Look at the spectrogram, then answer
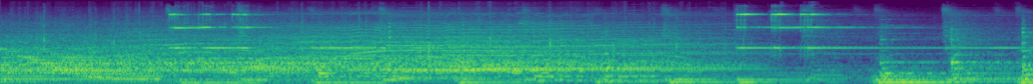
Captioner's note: bells chiming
